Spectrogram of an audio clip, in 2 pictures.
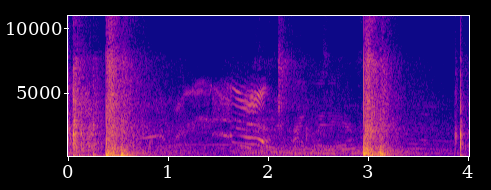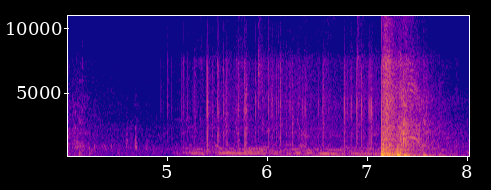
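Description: Aerial fireworks shells bursting: three loud bangs, one just after the start, one about three seconds in and one near the end, each trailing off in an echo, with a run of fine crackling in the last few seconds.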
